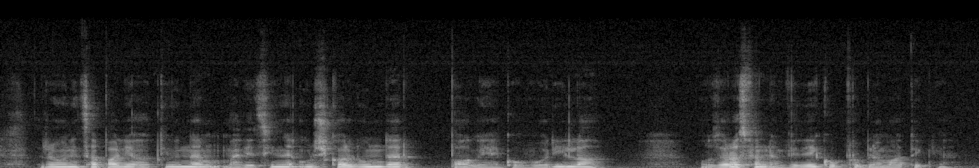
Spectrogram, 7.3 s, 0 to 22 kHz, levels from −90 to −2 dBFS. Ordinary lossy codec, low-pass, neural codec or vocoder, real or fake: none; 19.8 kHz; none; real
